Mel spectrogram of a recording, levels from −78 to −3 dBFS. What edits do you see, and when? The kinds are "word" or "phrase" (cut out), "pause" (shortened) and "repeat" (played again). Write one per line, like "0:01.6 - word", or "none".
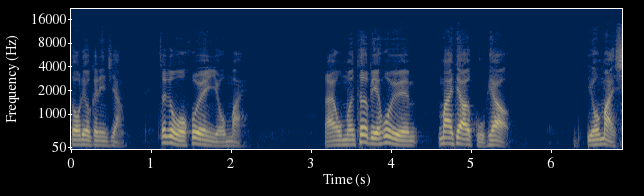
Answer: none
